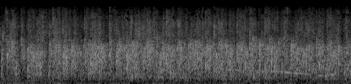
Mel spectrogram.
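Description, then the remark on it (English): A large crowd applauds steadily, a dense wash of many hands clapping at once that stays loud and even from start to finish with no voices standing out. “I mean, I'm clapping with you. That was damn near everybody.”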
